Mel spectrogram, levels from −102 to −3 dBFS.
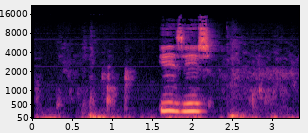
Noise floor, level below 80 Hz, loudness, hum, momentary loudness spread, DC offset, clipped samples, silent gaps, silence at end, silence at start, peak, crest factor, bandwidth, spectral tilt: -52 dBFS; -42 dBFS; -28 LUFS; none; 25 LU; under 0.1%; under 0.1%; none; 0 s; 0.05 s; -16 dBFS; 16 dB; 15 kHz; -3.5 dB/octave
